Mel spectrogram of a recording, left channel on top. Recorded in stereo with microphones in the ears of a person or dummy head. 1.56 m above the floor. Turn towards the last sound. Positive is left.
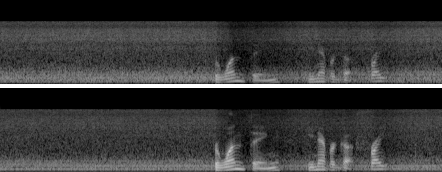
turn(degrees=-30)  # may be behind; listen again after turning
